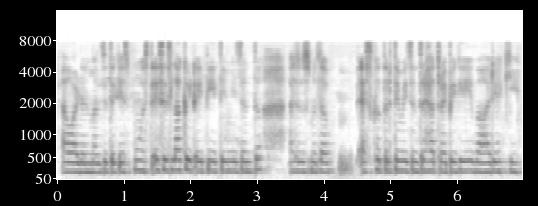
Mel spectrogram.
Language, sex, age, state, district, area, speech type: Kashmiri, female, 18-30, Jammu and Kashmir, Kupwara, rural, spontaneous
